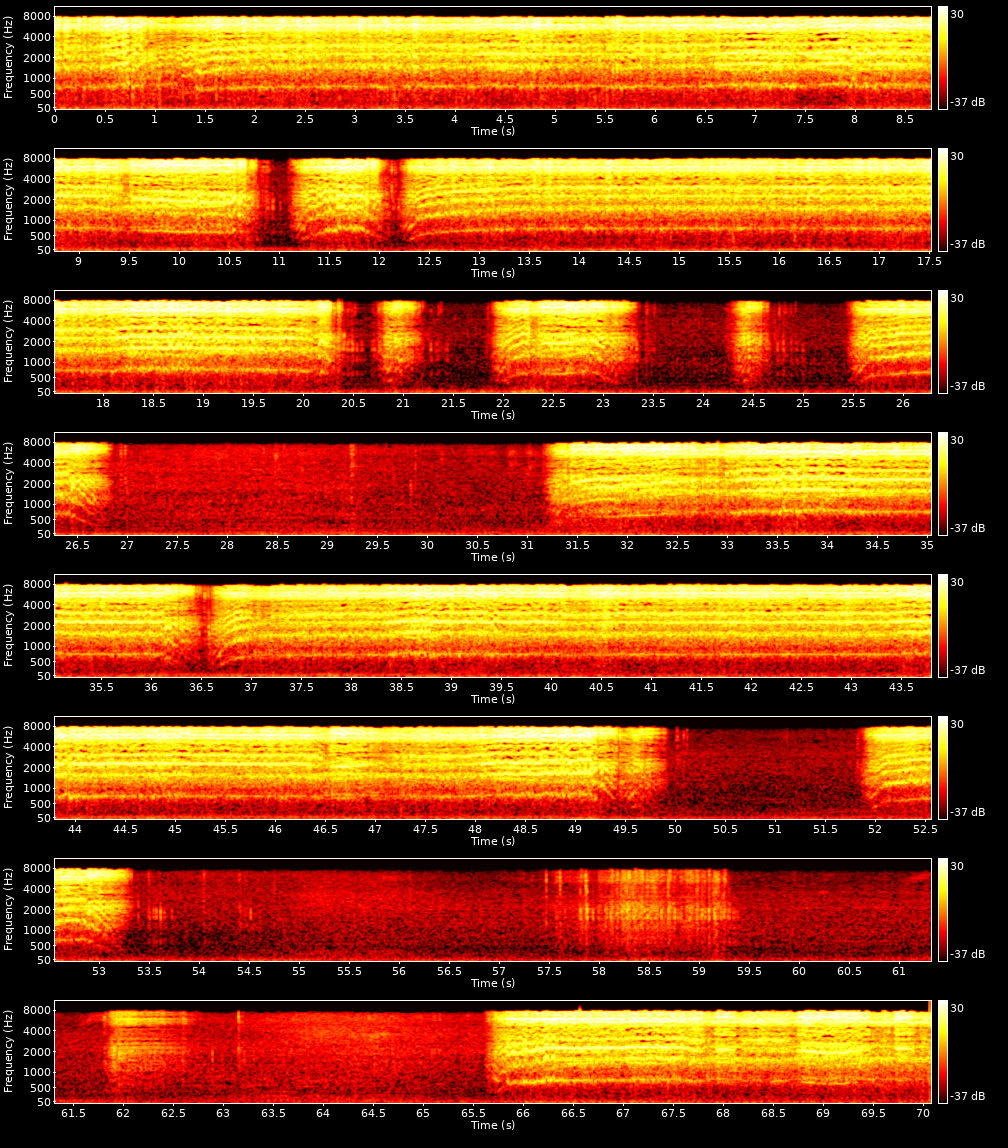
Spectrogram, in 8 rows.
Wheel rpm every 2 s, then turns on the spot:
160, 190, 200, 200, 200, 120, 160, 200, 200, 190, 40, 70, 40, 40, 0, 60, 190, 190, 150, 200, 200, 200, 200, 200, 120, 10, 60, 0, 10, 10, 0, 0, 20, 180, 200.
none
